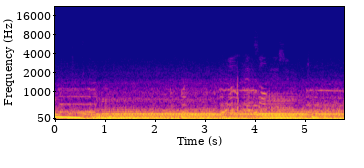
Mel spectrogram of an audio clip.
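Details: Car with limited-slip differential, warmed up, test drive: steady whine over road rumble while coasting in gear, not resolved; owner unsure, suspects driveshaft; gear whine on deceleration, cause unconfirmed.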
